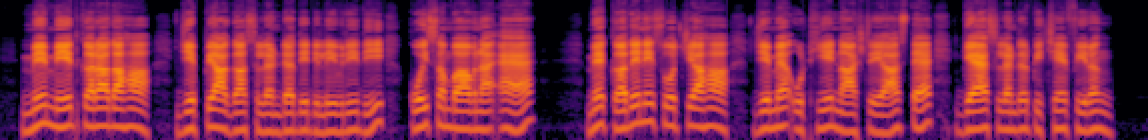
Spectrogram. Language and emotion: Dogri, surprised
